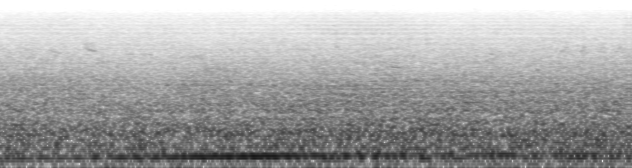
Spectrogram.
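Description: Steady rumble of airliner jet engines, with a low hum that swells for a few seconds in the middle.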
